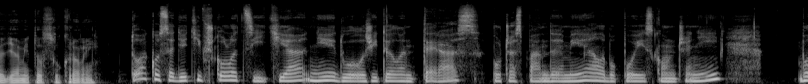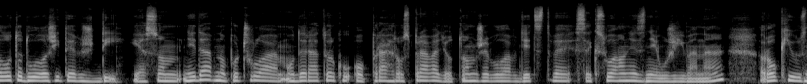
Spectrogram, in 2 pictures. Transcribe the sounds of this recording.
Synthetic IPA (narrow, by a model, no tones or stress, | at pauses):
ɛɟɪamit̪ɔfsuːkɾɔ̰mḭ | t̪ɔakɔsaɟɛcifʃkɔlɛt͡siːcʰɪaɲɪɛjɛd̪ʊɔlɛʒit̪ɛːlɛnt̪ɛɾa̰spɔt͡ʃaspand̪ɛːmiɛalɛbɔpɔjɛjskɔnt͡ʃɛɲiː | bɔlɔt̪ɔd̪ʊɔlɛʒit̪ɛːvʒd̪ijasɔmɲɛd̪aːʊnɔpɔt͡ʃulamʔɔd̪ɛɾaːt̪ɔɾkuʔɔpɾaɦɾɔspɾaːʋaɟɔt̪ɔmʒɛbɔlavɟɛt͡st̪ʋɛsɛksuaːlɲɛzɲɛuʒiːʋa̰naːɾɔkiuz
